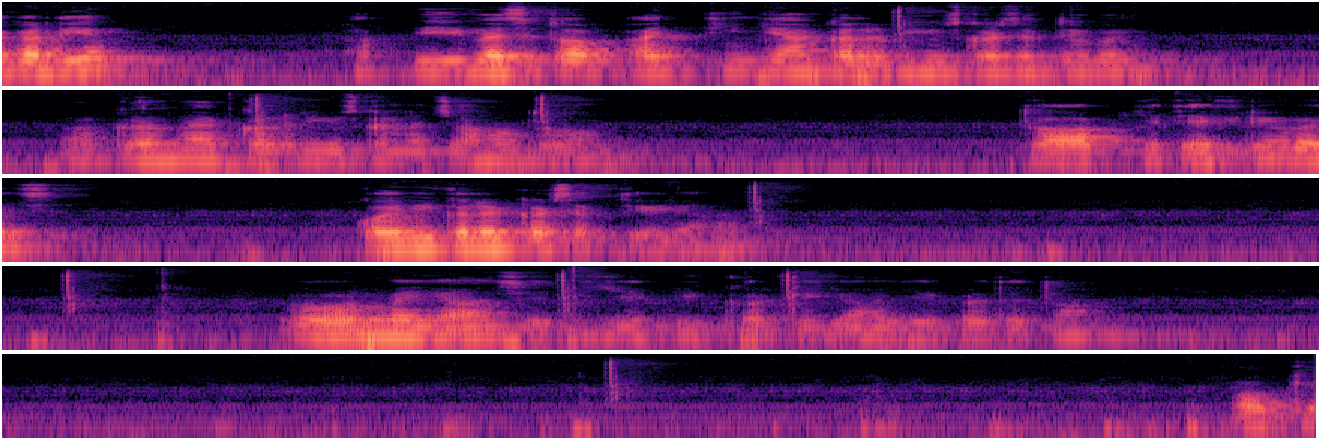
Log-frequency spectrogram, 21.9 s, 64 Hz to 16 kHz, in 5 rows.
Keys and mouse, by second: 3.0-21.9 drag.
